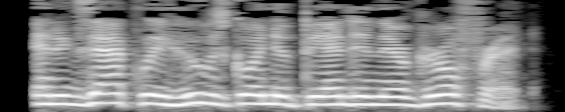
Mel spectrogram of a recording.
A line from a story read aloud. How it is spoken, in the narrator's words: Marcus snapped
